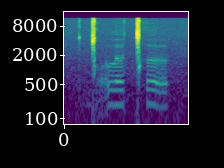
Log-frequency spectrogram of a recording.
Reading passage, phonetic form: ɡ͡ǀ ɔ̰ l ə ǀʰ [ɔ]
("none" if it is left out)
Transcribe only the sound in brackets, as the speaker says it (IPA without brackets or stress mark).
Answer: ə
